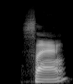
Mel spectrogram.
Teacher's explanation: The tone is high rising.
